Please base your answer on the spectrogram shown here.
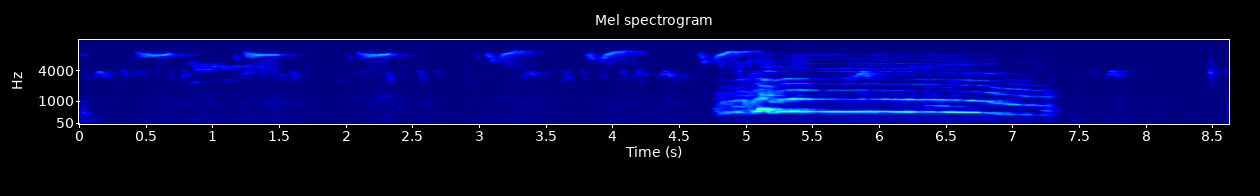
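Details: In a UK garden in spring, a rooster gives one long, drawn-out crow of about two and a half seconds after a run of thin, high chirps from small birds repeating about once a second; neighbours nearby.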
